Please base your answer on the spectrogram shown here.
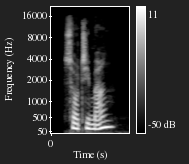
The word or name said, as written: sortiment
